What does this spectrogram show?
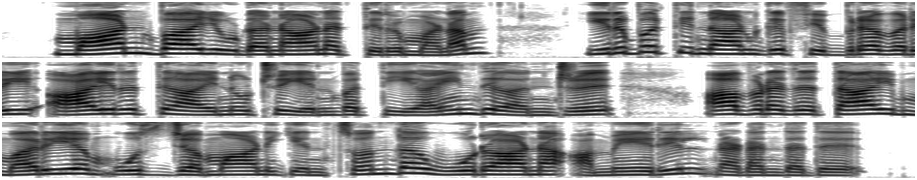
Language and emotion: Tamil, neutral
